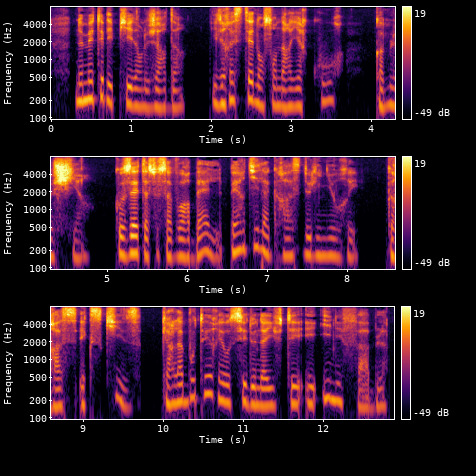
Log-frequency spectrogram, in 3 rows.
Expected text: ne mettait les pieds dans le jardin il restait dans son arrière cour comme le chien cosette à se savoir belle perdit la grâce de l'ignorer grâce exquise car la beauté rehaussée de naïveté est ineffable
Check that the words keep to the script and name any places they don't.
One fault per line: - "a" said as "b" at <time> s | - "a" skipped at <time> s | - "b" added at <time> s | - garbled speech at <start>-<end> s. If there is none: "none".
none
